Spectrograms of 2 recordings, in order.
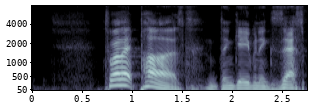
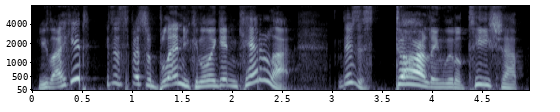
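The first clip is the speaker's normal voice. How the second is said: much higher, posh-sounding unicorn lady, chatty; Rarity, refined lady; 12 semitones higher than usual. Acted. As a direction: play the prim fashion pony gushing about tea. Rarity voiced by reader.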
